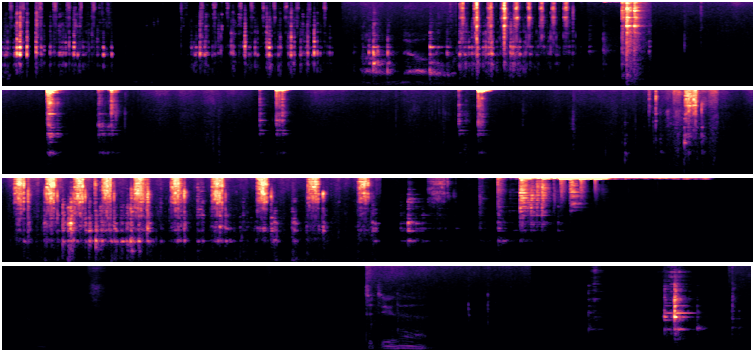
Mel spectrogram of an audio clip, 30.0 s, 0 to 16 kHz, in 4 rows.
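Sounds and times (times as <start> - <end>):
metal tools clicking and clinking: 1.9 - 6.6, 10.1 - 10.4, 14.0 - 21.2
rapid clicking with metallic ring: 4.5 - 5.8, 14.0 - 19.6.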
